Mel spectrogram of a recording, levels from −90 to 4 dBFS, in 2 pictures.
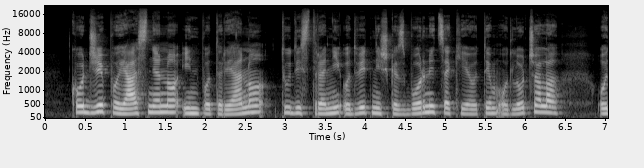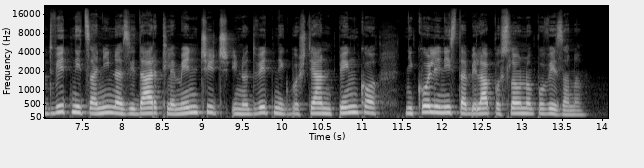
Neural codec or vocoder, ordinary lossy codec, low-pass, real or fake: none; none; 19.8 kHz; real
